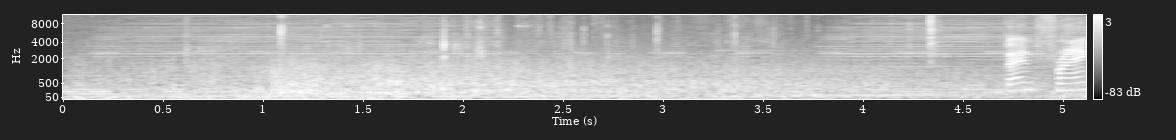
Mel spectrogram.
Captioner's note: thunder rumbles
